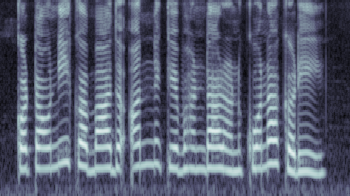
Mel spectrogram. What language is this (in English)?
Maithili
